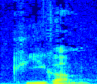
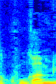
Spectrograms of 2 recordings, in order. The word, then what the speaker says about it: 귀감: 그런데 절에서는 노스님들이 많이 경을 가르쳤기 때문에 거북, 귀 이렇게 안 하고요. 거북, 귀 이래 안 하고 귀감. 그냥 구라고 읽어버려요. 선가, 귀감 이래 안 하고 선가, 구감 이렇게 읽어버려요.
